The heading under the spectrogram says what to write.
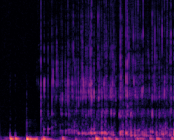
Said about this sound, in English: Pouring that coffee. Sounds like my grandfather taking a piss.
